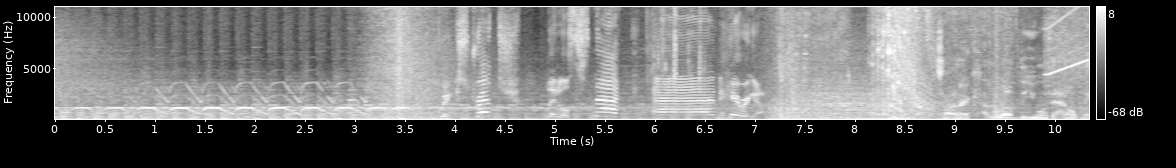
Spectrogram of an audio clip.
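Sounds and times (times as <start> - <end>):
wailing emergency sirens in the Sonic the Hedgehog 2 movie trailer: 0.0 - 3.8
speech: 5.0 - 10.3.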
